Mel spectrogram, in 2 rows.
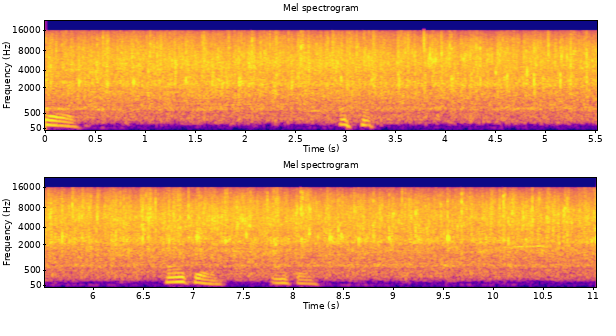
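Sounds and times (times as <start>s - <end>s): large audience applauding: 0.0s - 11.0s.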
